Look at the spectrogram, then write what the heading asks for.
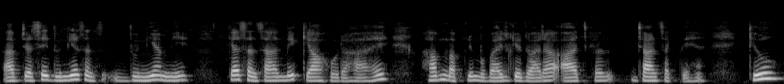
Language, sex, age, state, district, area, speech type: Hindi, female, 60+, Uttar Pradesh, Hardoi, rural, spontaneous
